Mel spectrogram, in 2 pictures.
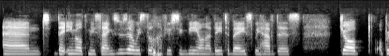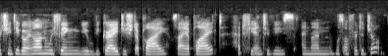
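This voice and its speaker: A woman's voice: medium pitch, flat delivery, brisk, no room sound. Chatty young woman from Poland. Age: 20s. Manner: chatty, laughs often, many fillers. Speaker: interview guest, recent graduate. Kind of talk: casual video interview.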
